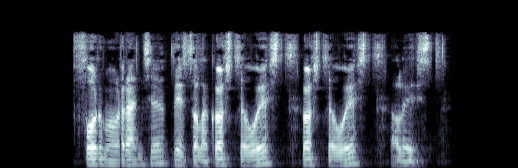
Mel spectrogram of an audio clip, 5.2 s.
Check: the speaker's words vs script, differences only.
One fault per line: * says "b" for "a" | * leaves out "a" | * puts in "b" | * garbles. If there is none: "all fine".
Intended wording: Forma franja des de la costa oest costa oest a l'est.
all fine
